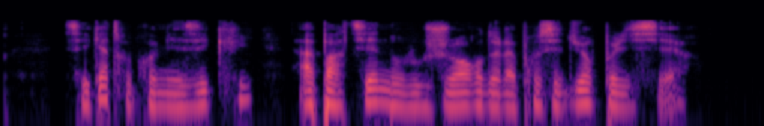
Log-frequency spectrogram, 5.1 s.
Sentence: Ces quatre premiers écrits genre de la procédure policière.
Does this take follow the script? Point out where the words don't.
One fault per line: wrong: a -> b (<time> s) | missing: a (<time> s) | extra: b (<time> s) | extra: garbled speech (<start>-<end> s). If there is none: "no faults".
extra: appartiennent au (2.0 s)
